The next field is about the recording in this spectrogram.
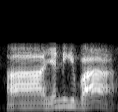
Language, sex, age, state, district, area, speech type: Tamil, male, 30-45, Tamil Nadu, Chengalpattu, rural, conversation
